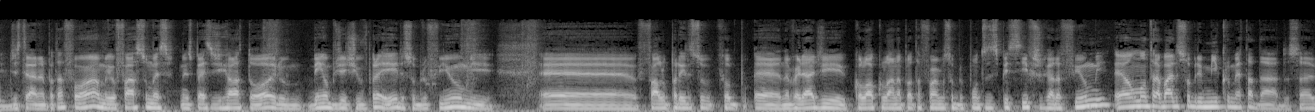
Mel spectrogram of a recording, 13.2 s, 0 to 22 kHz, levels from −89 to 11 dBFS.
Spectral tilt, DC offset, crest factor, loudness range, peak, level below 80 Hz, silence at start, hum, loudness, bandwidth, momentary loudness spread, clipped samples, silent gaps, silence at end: -6.5 dB/octave; under 0.1%; 12 dB; 1 LU; -4 dBFS; -34 dBFS; 0 s; none; -16 LUFS; 11.5 kHz; 6 LU; under 0.1%; none; 0 s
